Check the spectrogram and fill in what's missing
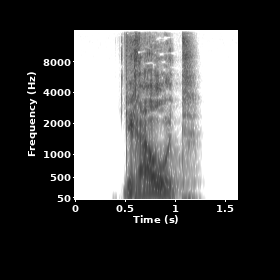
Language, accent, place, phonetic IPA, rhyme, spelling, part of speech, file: German, Germany, Berlin, [ɡʁaʊ̯t], -aʊ̯t, graut, verb, De-graut.ogg
- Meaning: inflection of grauen: 1. third-person singular present 2. second-person plural present 3. plural imperative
